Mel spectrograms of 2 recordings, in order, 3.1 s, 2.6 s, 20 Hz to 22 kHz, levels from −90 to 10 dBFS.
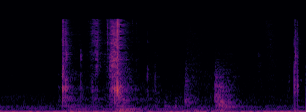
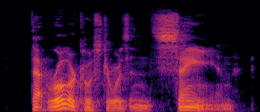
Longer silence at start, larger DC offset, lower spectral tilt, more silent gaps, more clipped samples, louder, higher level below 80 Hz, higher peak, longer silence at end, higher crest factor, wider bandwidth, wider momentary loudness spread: second, 0 s vs 0.3 s; neither; second, -1 dB/octave vs -4 dB/octave; neither; neither; second, -45 LUFS vs -24 LUFS; about the same, -58 dBFS vs -54 dBFS; second, -18 dBFS vs -4 dBFS; second, 0 s vs 0.25 s; first, 32 dB vs 20 dB; second, 11.5 kHz vs 15.5 kHz; first, 26 LU vs 12 LU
